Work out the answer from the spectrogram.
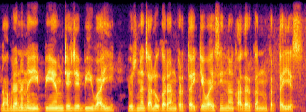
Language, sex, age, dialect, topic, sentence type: Marathi, male, 31-35, Northern Konkan, banking, statement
